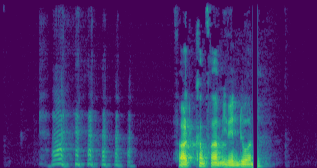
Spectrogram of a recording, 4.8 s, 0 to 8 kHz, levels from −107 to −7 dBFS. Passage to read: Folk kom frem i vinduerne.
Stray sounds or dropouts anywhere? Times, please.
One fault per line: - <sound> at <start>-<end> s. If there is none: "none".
- laugh at 0.6-2.1 s
- dropout at 3.8-3.9 s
